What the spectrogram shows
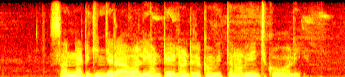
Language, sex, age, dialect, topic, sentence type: Telugu, male, 18-24, Telangana, agriculture, question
